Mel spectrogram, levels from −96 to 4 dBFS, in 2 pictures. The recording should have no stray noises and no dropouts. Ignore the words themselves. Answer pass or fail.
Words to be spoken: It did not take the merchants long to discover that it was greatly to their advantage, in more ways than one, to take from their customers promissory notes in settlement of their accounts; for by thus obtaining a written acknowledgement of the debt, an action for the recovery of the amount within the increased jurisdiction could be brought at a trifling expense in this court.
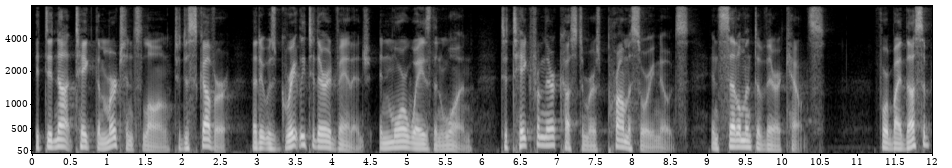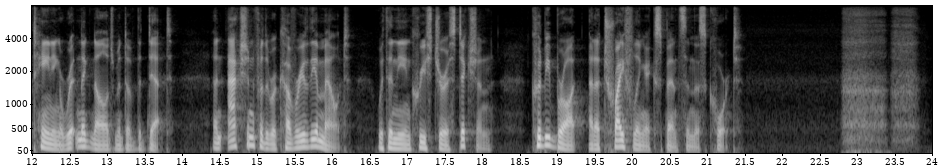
fail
